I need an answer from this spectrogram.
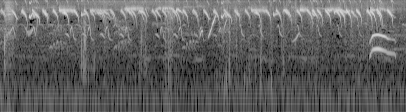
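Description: Small birds chirping: a fast, steady run of high, thin, downward-sliding chirps, several a second, with one lower, louder call near the end.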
